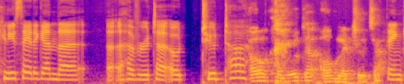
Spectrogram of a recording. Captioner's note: laughs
